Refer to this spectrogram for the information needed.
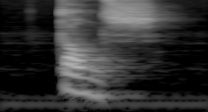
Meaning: now (at the present moment)
- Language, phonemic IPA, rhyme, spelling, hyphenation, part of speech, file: Dutch, /tɑns/, -ɑns, thans, thans, adverb, Nl-thans.ogg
